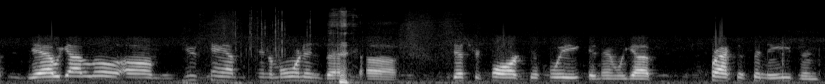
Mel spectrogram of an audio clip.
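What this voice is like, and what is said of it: Slightly strained hoarse voice. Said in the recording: “My voice is a little strained ... you've been doing some screaming”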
